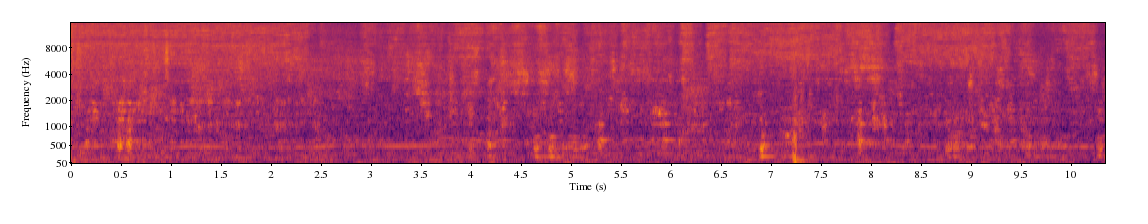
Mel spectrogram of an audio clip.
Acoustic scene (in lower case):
restroom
